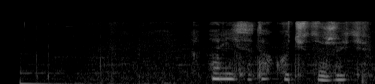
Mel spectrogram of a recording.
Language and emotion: Russian, sad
